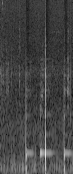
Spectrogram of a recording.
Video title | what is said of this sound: Campfire Cooking. Dutch Oven Bread with Bacon Wrapped Halloumi Cheese. Cast Iron Cooking. | tapping the bottom that sounded pretty hollow i'm gonna call that done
